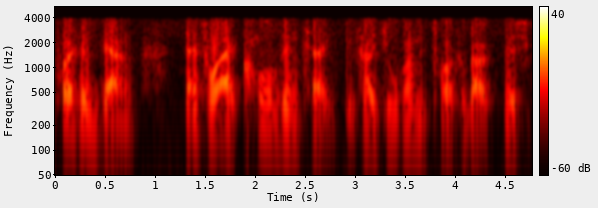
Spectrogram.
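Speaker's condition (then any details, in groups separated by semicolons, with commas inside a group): Traumatic brain injury; noticeable voice challenge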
